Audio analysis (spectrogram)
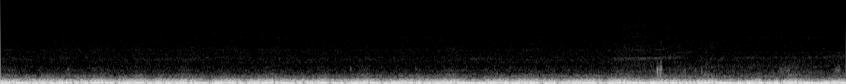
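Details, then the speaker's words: Ford Mustang V engine bogging: deep, lumpy rumble with an uneven misfiring beat; rough running and misfire caused by a vacuum leak. "I wanted to talk to you guys about how my car was bogging and it was like misfiring and stuff. So I'm gonna put the video of the car misfiring right"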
